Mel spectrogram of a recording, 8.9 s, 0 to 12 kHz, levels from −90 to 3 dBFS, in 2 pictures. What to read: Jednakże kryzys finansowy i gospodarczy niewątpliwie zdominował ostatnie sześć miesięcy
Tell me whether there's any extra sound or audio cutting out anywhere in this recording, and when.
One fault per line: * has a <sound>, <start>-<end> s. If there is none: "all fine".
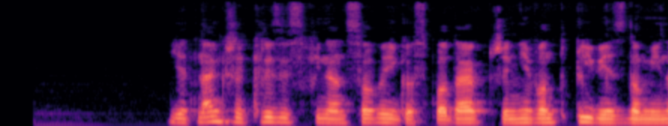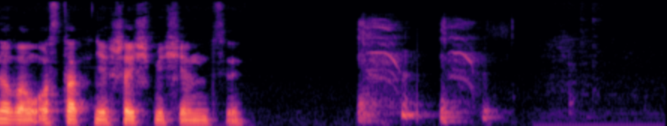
* has a cough, 6.8-7.9 s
